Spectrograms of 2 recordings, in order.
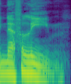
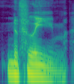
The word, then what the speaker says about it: Nephilim: pronouncing it would be Nephilim or Nephilim um Hebrew unlike English likes to put the accent on the last syllable on the Ultima so anytime you're looking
